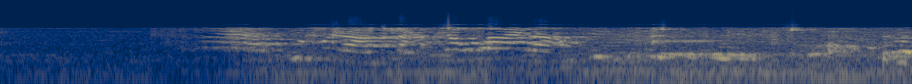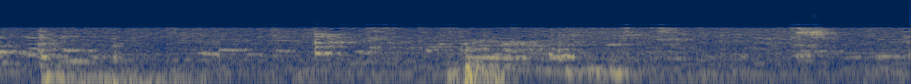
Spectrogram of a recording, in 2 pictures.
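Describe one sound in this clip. Men shout urgently nearby.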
